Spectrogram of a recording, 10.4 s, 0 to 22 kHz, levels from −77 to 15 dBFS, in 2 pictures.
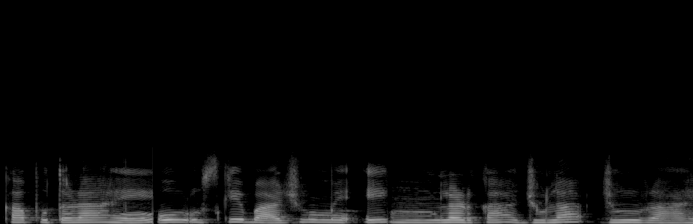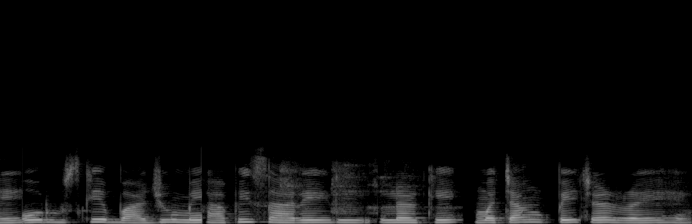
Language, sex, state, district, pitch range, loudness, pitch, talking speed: Hindi, female, Maharashtra, Aurangabad, 210-230 Hz, -27 LUFS, 220 Hz, 145 wpm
